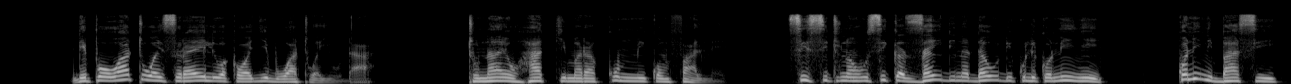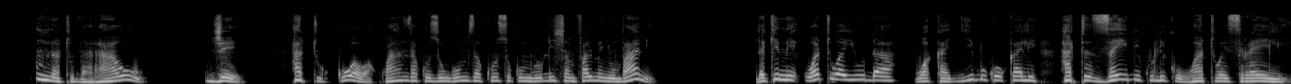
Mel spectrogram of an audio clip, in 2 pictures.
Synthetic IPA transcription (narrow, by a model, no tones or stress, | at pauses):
ndipɔwatuwaisɾaɛliwakawaʄiɓuwatuwa̰jṵɗa̰ | tunajɔhakimaɾakumikwam̩fa̰lmɛ̰ | sisitunahusikazaiɗinaɗauɗikulikɔniɲi | kwaniniɓasi | m̩natuðaɾau | ʄɛ | hatukuwawa̰kwanzakuzuŋɡum̩zakuhusukum̩ɾuɗiʃam̩falmɛɲumbanḭ | lakiniwatuwajuɗa | wakaʄiɓukwaukalihatazaiɗikulikɔwatuwaisɾaɛlḭ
